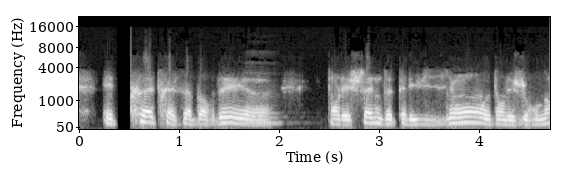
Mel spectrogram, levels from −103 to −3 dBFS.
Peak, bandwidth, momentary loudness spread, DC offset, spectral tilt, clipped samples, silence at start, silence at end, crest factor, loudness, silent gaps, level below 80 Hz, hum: 0 dBFS; 6.4 kHz; 6 LU; under 0.1%; -8.5 dB/octave; under 0.1%; 0 s; 0 s; 12 dB; -13 LUFS; 0.40-0.52 s; -46 dBFS; none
